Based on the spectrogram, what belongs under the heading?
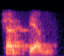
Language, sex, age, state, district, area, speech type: Sanskrit, male, 30-45, Telangana, Hyderabad, urban, conversation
